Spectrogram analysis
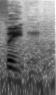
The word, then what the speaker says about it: Phaeton: for salespeople and for text they show the pronunciation they want for this car fa y t om Phaeton the strange and ridiculous thing about these cars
